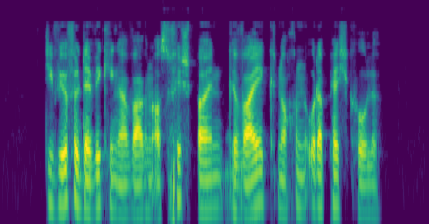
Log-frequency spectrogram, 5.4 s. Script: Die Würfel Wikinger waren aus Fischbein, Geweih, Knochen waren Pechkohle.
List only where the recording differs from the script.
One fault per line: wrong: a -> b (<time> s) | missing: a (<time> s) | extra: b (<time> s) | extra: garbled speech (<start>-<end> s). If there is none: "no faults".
extra: der (1.0 s)
wrong: waren -> oder (3.8 s)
